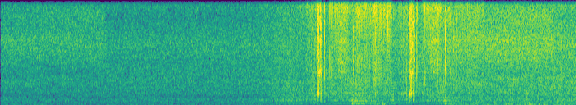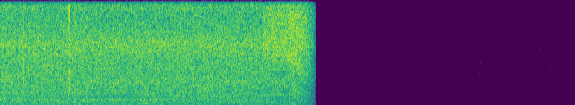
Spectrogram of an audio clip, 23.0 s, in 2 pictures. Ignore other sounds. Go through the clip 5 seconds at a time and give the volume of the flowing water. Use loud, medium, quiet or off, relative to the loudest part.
medium, medium, loud, loud, off.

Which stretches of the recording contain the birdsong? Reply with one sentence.
You can't hear the birdsong here.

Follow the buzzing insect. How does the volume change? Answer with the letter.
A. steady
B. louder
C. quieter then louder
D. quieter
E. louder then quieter
D.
